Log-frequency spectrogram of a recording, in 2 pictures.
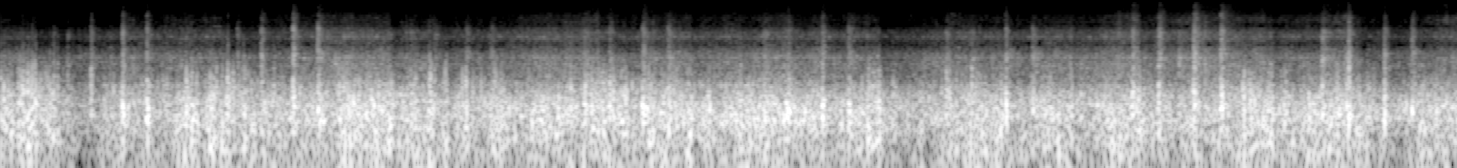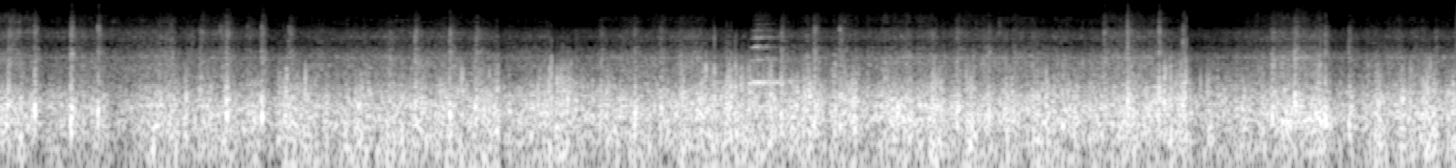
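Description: Steam-hauled passenger train running, heard from a carriage window: a steady rumble of the wheels on the rails with a continual clickety-clack.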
